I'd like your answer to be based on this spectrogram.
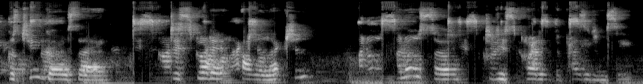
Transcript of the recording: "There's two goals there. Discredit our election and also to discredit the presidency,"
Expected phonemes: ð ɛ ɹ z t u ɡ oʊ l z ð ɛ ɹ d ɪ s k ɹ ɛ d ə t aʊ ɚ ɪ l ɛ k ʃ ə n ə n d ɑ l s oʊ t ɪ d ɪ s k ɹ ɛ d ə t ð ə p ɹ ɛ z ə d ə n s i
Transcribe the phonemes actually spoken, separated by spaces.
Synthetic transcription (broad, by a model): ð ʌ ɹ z t u ɡ oʊ l z ð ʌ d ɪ s k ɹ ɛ d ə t aʊ ɚ ɪ l ɛ k ʃ ə n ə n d ɑ l s oʊ t ɪ d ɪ s k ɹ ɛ d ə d ð ə p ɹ ɛ z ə d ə n s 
